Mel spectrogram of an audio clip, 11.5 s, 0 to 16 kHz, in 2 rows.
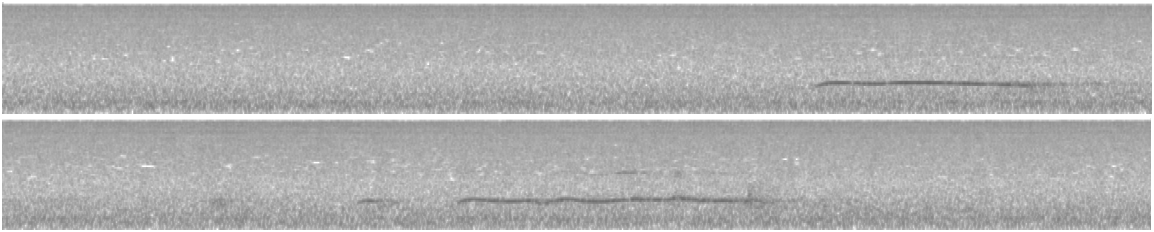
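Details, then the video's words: A tawny owl hoots at night in Bergen, Netherlands, 16 February 2016, around 3:43–3:48 a.m.: a long, low hoo, a pause of about three seconds, then a drawn-out, wavering hooo, over steady background hiss. "Bosuil roept in Nacht"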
